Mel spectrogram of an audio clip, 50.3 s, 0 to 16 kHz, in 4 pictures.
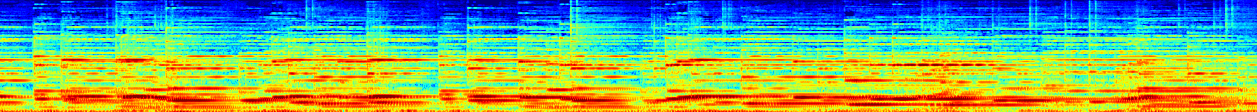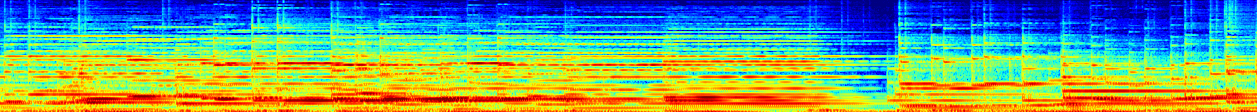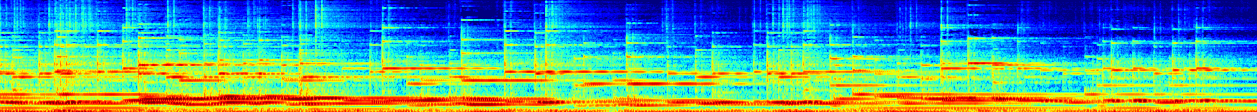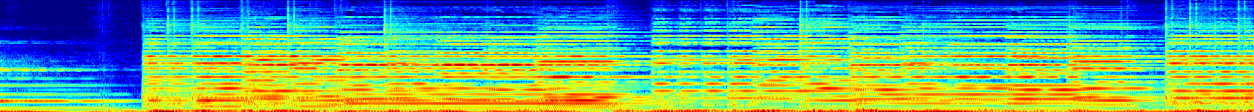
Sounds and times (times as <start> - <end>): Keyboard (musical): 0.0 - 50.2
Vibraphone: 0.0 - 50.2.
